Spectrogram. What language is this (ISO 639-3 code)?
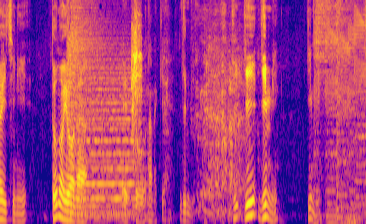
jpn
